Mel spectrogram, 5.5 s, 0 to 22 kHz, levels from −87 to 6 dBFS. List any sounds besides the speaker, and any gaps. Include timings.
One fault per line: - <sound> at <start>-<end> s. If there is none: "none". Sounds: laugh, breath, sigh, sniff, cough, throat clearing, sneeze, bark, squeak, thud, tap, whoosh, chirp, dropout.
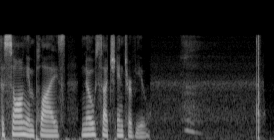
- sigh at 3.6-4.5 s
- tap at 5.1-5.2 s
